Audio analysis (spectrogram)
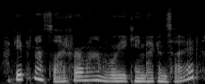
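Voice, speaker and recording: A woman playing a teasing, self-assured, sardonic yet protective young woman in a listener roleplay, rambling and halting as she talks. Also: low voice, expressive, vocal fry, warm tone, husky, heavily acted. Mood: concerned, hesitant. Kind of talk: roleplay audio drama addressed to the listener.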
